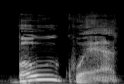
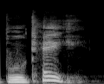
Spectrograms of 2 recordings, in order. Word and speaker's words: bouquet: And gave her a beautiful bouquet，这个可不要念成 bouquet，因为它是法文变成了英文，念成 bouquet， T 不发音，叫一束，美丽的一束花。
